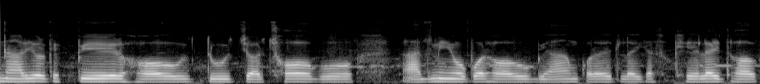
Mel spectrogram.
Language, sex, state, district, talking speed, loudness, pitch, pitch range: Hindi, male, Bihar, Vaishali, 140 wpm, -16 LUFS, 125 Hz, 125-135 Hz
